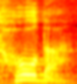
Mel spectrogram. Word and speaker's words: Huldah: Verse 14, pronounced Huldah, the prophetess.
